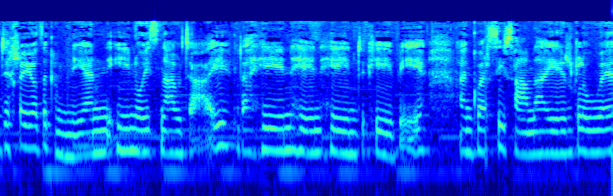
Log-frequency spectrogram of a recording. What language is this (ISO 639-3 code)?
cym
